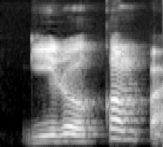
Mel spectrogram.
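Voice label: "girokompas", Malay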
